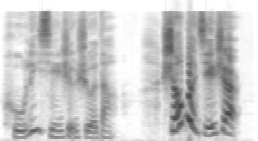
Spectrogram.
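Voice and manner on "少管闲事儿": high, loud snap; shrieking. A narrator's reading. Mouse answers the fox's accusation, shrieking. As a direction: squeal it back at the fox. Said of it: "老鼠尖叫道".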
